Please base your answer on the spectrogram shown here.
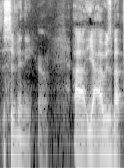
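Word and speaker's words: Sevigny: played by chloe savini that's how you pronounce her name i literally said seven year old i thought it was that too but it's savini uh yeah i was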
